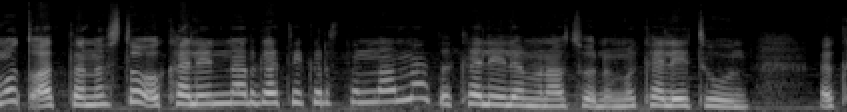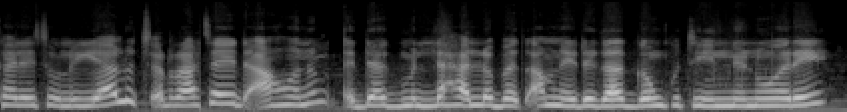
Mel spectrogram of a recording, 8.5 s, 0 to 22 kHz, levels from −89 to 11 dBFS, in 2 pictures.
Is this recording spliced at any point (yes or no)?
yes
